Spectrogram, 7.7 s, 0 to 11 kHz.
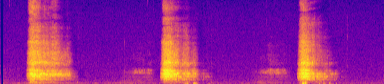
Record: {
  "exhalation_length": "7.7 s",
  "exhalation_amplitude": 9983,
  "exhalation_signal_mean_std_ratio": 0.36,
  "survey_phase": "beta (2021-08-13 to 2022-03-07)",
  "age": "45-64",
  "gender": "Female",
  "wearing_mask": "No",
  "symptom_none": true,
  "smoker_status": "Never smoked",
  "respiratory_condition_asthma": false,
  "respiratory_condition_other": false,
  "recruitment_source": "REACT",
  "submission_delay": "2 days",
  "covid_test_result": "Negative",
  "covid_test_method": "RT-qPCR",
  "influenza_a_test_result": "Unknown/Void",
  "influenza_b_test_result": "Unknown/Void"
}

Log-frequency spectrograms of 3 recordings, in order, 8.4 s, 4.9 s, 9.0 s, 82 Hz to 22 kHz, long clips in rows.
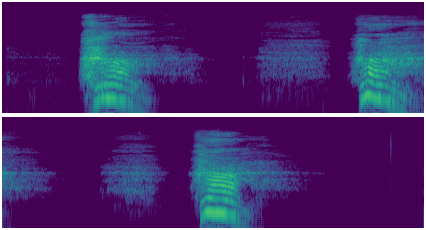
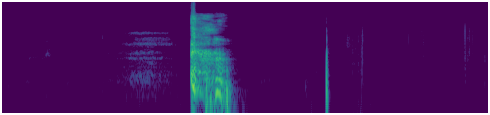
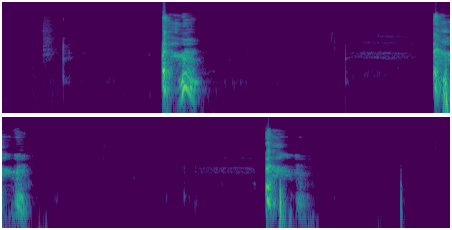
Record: {
  "exhalation_length": "8.4 s",
  "exhalation_amplitude": 31983,
  "exhalation_signal_mean_std_ratio": 0.36,
  "cough_length": "4.9 s",
  "cough_amplitude": 32768,
  "cough_signal_mean_std_ratio": 0.2,
  "three_cough_length": "9.0 s",
  "three_cough_amplitude": 32768,
  "three_cough_signal_mean_std_ratio": 0.21,
  "survey_phase": "beta (2021-08-13 to 2022-03-07)",
  "age": "45-64",
  "gender": "Male",
  "wearing_mask": "No",
  "symptom_runny_or_blocked_nose": true,
  "smoker_status": "Ex-smoker",
  "respiratory_condition_asthma": false,
  "respiratory_condition_other": false,
  "recruitment_source": "REACT",
  "submission_delay": "1 day",
  "covid_test_result": "Negative",
  "covid_test_method": "RT-qPCR"
}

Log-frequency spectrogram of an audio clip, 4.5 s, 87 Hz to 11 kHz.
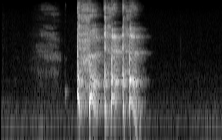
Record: {
  "cough_length": "4.5 s",
  "cough_amplitude": 32767,
  "cough_signal_mean_std_ratio": 0.38,
  "survey_phase": "beta (2021-08-13 to 2022-03-07)",
  "age": "65+",
  "gender": "Female",
  "wearing_mask": "No",
  "symptom_headache": true,
  "symptom_onset": "6 days",
  "smoker_status": "Current smoker (e-cigarettes or vapes only)",
  "respiratory_condition_asthma": false,
  "respiratory_condition_other": false,
  "recruitment_source": "Test and Trace",
  "submission_delay": "3 days",
  "covid_test_result": "Negative",
  "covid_test_method": "RT-qPCR"
}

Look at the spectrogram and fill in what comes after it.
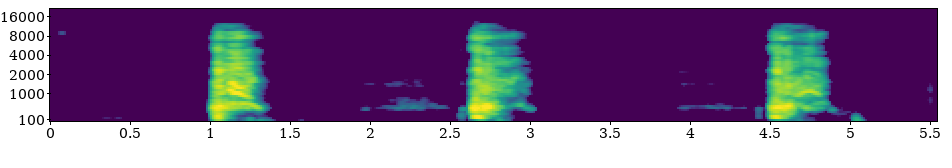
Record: {
  "three_cough_length": "5.5 s",
  "three_cough_amplitude": 32763,
  "three_cough_signal_mean_std_ratio": 0.28,
  "survey_phase": "beta (2021-08-13 to 2022-03-07)",
  "age": "45-64",
  "gender": "Male",
  "wearing_mask": "No",
  "symptom_cough_any": true,
  "symptom_headache": true,
  "symptom_onset": "4 days",
  "smoker_status": "Never smoked",
  "respiratory_condition_asthma": false,
  "respiratory_condition_other": false,
  "recruitment_source": "Test and Trace",
  "submission_delay": "1 day",
  "covid_test_result": "Positive",
  "covid_test_method": "RT-qPCR",
  "covid_ct_value": 18.3,
  "covid_ct_gene": "N gene"
}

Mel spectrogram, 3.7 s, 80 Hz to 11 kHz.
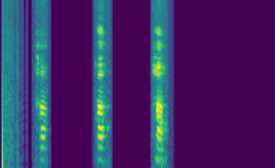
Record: {
  "exhalation_length": "3.7 s",
  "exhalation_amplitude": 42,
  "exhalation_signal_mean_std_ratio": 0.24,
  "survey_phase": "beta (2021-08-13 to 2022-03-07)",
  "age": "45-64",
  "gender": "Female",
  "wearing_mask": "No",
  "symptom_none": true,
  "smoker_status": "Never smoked",
  "respiratory_condition_asthma": false,
  "respiratory_condition_other": false,
  "recruitment_source": "REACT",
  "submission_delay": "1 day",
  "covid_test_result": "Negative",
  "covid_test_method": "RT-qPCR",
  "influenza_a_test_result": "Negative",
  "influenza_b_test_result": "Negative"
}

